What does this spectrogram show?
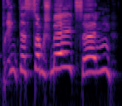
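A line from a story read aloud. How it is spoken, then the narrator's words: Called out. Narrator (German): rief ein anderer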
